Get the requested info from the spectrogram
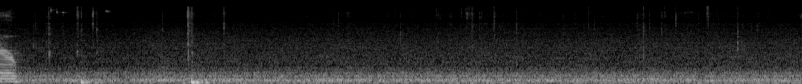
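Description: Two dull knocks on a tabletop, about one and two seconds in, as a strip of tape is taken from a weighted desktop tape dispenser. Then faint handling of the tape as it is pressed around a penny on a drinking straw, over a steady ventilation hum.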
